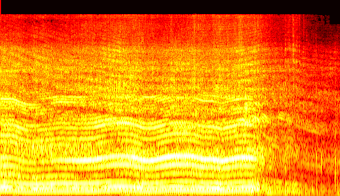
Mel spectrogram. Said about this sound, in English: the person running the weed whacker, you know, they got ear protection on. They don't really know how loud and annoying it is to all the other creatures in existence in the vicinity.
